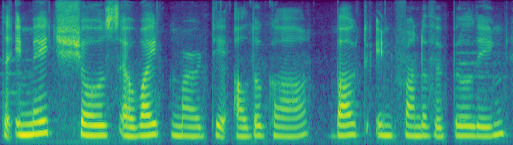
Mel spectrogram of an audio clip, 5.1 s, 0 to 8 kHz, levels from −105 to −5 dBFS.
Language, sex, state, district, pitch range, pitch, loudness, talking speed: English, female, Nagaland, Dimapur, 195-220 Hz, 205 Hz, -18 LUFS, 165 wpm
